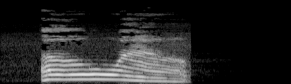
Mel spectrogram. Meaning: An expression of mild disappointment or resignation: too bad; it's a pity; what can you do; it is what it is
- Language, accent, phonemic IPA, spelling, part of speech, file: English, General American, /ˈoʊ wɛl/, oh well, interjection, En-us-oh well.flac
